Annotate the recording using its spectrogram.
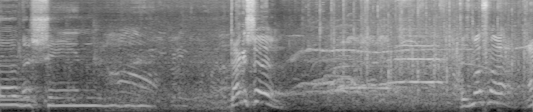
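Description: A young man sings into a microphone, heard through loudspeakers.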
